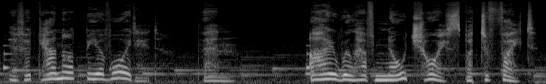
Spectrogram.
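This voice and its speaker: A woman playing a solemn, dignified female ruler in a video game, speaking in a stately, formal, deliberate way. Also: mid-range voice, animated, soft background music. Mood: grave.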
